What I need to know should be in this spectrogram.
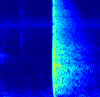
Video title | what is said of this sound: Google Pixel Fold - Honest Review | just nice solid clean smack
